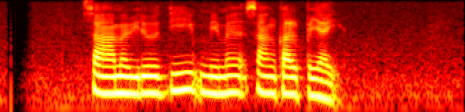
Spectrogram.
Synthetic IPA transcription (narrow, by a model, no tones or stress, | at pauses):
saːmɐʋiɾoːd̪ʱimimɐsɐŋkɐlpɐjaːjḭ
